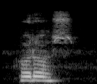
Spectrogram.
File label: "horoz", Turkish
